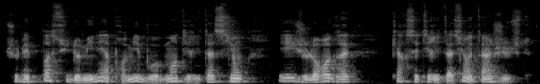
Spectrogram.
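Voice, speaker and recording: A man reading the part of a guilty, scheming millionaire father in a storybook, speaking low and guarded. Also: lively intonation, a little fast, creaky. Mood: hushed. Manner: hushed, guarded.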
